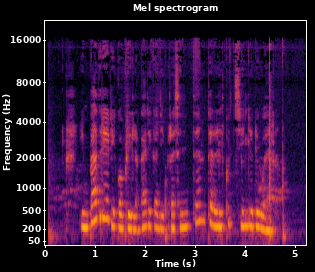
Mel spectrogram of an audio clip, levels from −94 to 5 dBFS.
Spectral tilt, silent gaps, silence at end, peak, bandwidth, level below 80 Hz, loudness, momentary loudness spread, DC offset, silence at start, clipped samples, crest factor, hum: -5 dB/octave; none; 0.4 s; -2 dBFS; 17 kHz; -58 dBFS; -22 LUFS; 13 LU; under 0.1%; 0.05 s; under 0.1%; 20 dB; none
